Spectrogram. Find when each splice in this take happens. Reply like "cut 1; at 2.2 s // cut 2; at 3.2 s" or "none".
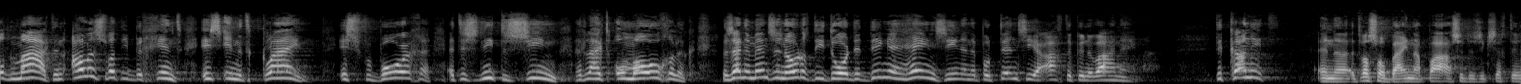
cut 1; at 7.1 s // cut 2; at 13.1 s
